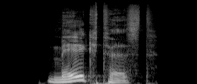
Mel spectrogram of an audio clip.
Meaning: inflection of melken: 1. second-person singular preterite 2. second-person singular subjunctive II
- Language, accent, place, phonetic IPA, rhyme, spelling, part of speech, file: German, Germany, Berlin, [ˈmɛlktəst], -ɛlktəst, melktest, verb, De-melktest.ogg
